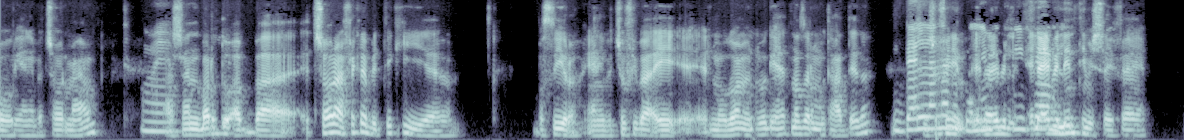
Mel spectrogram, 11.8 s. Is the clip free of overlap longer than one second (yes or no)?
no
